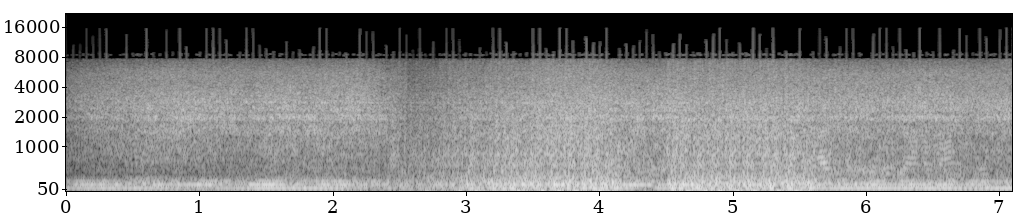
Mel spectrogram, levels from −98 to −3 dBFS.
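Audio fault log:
throughout: resampler restarted on every block. A small tick repeats every 50 ms, forming a faint 20 Hz buzz heard only while sound plays. Each block was converted alone, with no true neighbouring samples at its edges. This fits upsampling from 16 kHz to 48 kHz.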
